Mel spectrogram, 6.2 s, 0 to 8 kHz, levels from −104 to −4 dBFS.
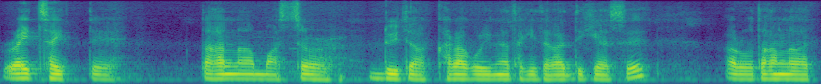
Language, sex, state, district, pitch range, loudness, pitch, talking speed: Nagamese, male, Nagaland, Dimapur, 105-120 Hz, -20 LUFS, 115 Hz, 175 wpm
